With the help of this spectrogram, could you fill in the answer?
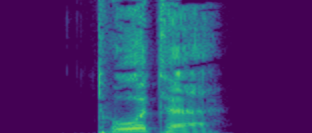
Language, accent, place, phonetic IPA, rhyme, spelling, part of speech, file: German, Germany, Berlin, [ˈtoːtə], -oːtə, Tote, noun, De-Tote.ogg
- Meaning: 1. female equivalent of Toter: female cadaver; female corpse 2. inflection of Toter: strong nominative/accusative plural 3. inflection of Toter: weak nominative singular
